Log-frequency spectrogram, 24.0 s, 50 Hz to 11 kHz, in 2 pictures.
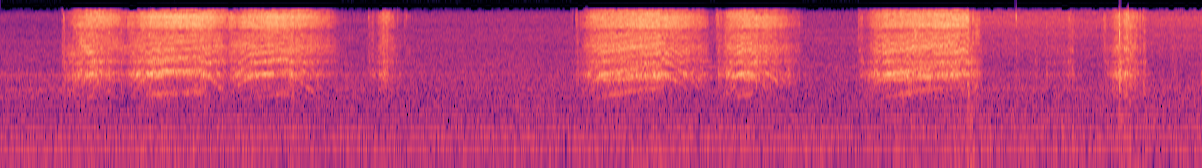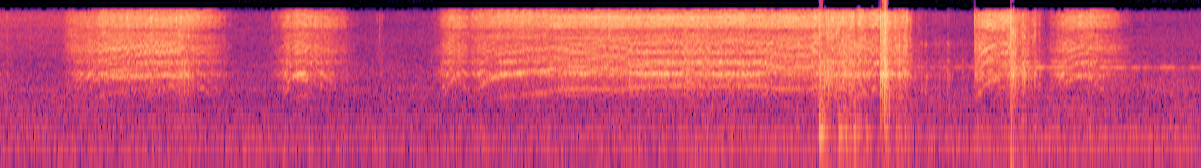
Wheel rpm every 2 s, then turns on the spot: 40, 60, 0, 50, 70, 10, 70, 30, 80, 160, 110, 50.
10-12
